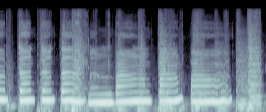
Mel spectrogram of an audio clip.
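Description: A woman sings a wordless melody over acoustic guitar: a string of short notes mostly on one pitch, dropping lower in the middle. It is the melody of a song idea before it had lyrics.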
